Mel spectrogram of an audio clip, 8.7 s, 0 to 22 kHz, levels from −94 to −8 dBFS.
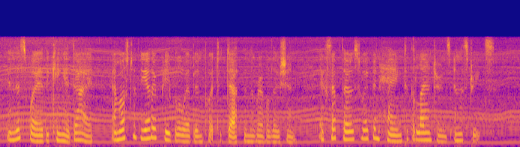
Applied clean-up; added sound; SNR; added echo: none; Sawing / Engine; 9 dB; none.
